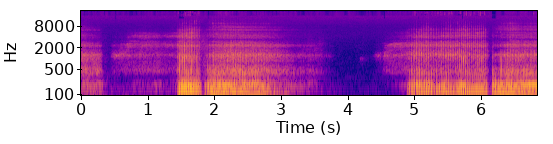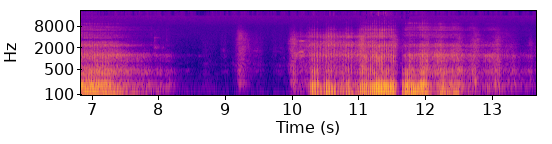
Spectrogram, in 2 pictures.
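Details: Snoring Weimaraner in deep sleep, RODE NTG3B microphone: three long, low, raspy snoring breaths spaced about five seconds apart, each swelling and then dying away, with a faint snuffle between the second and third.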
